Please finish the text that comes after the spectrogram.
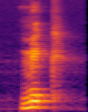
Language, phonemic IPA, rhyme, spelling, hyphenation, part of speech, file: Dutch, /mɪk/, -ɪk, mik, mik, noun / verb, Nl-mik.ogg
- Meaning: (noun) 1. loaf of bread 2. mouth, mug 3. stomach (organ) 4. pump-cheek; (verb) inflection of mikken: 1. first-person singular present indicative 2. second-person singular present indicative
